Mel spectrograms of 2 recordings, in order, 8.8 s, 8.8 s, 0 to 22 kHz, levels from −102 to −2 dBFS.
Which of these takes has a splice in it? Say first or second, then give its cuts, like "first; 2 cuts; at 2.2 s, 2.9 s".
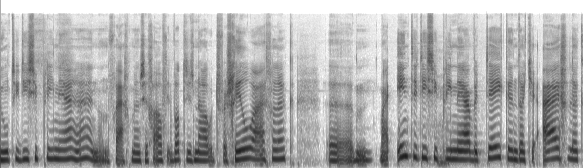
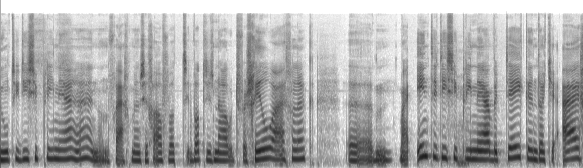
first; 1 cut; at 2.5 s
